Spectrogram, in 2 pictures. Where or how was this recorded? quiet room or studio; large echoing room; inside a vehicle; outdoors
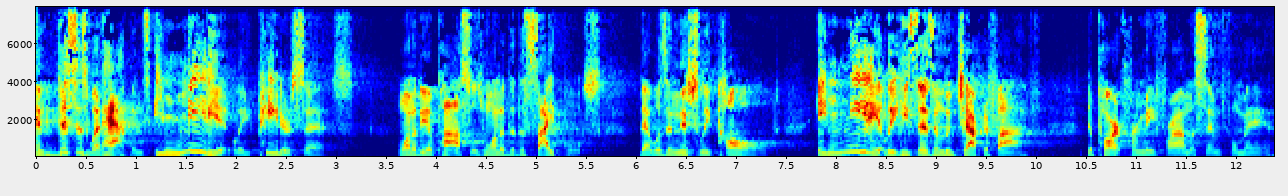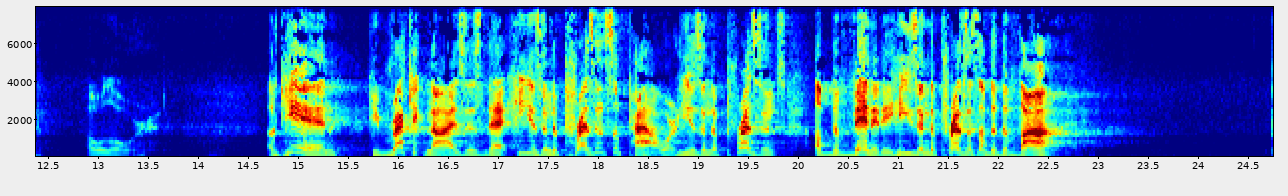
large echoing room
